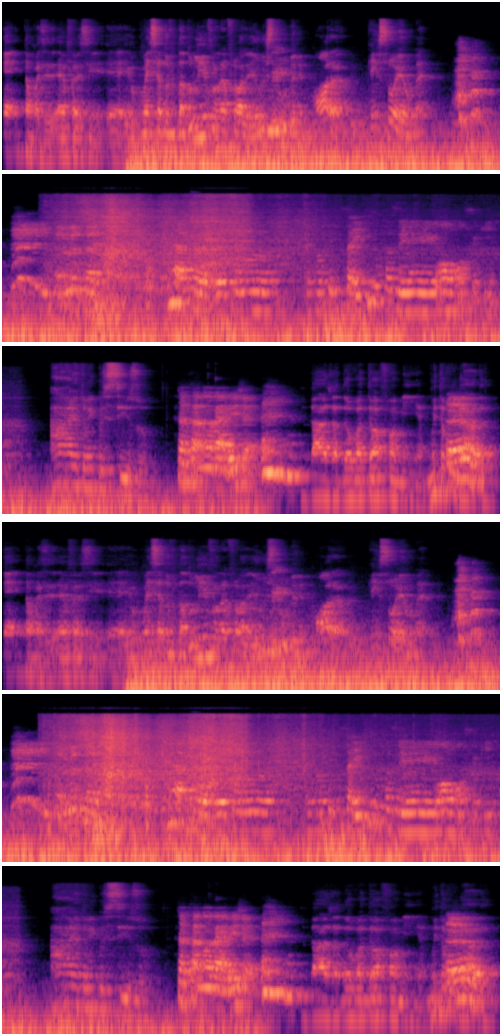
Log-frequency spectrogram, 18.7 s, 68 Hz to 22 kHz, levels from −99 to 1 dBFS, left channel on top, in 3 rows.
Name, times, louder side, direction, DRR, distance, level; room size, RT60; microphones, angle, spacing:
voice 1, 0.0-4.3 4.6-5.3 8.3-9.0 13.0-14.4 16.3-18.5, left 3 dB, 50° left, 3 dB, 0.3 m, -34 dB
Thunder, 1.5-15.7, equal, 70° right, 0.8 m, -28 dB
voice 2, 3.3-3.8 5.6-6.0 6.3-7.6 8.2-9.7 10.0-12.4 14.6-16.3 18.0-18.4, left 1 dB, 15° right, -7 dB, 0.8 m, -28 dB
sound 1, 6.7-12.7, right 5 dB, 90° right, 0.4 m, -32 dB
4.4 x 2.1 x 2.2 m, 0.68 s
head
